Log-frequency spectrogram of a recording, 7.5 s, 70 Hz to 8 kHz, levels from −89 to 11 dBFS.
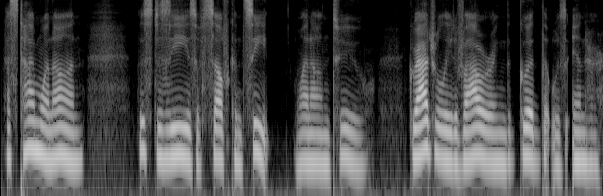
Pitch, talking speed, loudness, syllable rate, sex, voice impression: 170 Hz, 160 wpm, -20 LUFS, 4.6 syllables/s, female, very feminine, adult-like, calm, slightly strict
